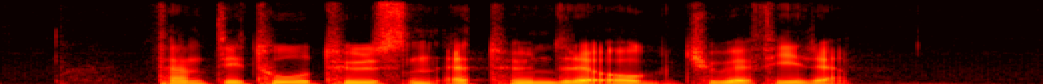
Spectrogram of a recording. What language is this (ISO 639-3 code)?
nor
